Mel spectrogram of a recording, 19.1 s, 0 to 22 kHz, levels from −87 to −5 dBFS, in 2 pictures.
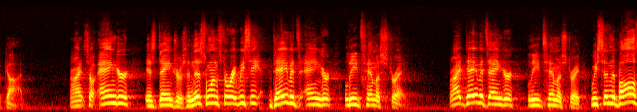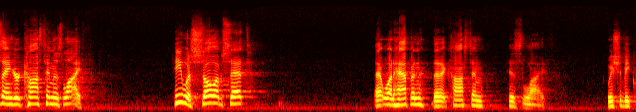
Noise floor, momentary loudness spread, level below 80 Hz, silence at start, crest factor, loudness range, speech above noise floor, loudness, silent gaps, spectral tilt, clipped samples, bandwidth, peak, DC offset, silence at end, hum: -62 dBFS; 12 LU; -70 dBFS; 0.1 s; 18 dB; 5 LU; 40 dB; -22 LUFS; none; -5.5 dB/octave; under 0.1%; 15.5 kHz; -6 dBFS; under 0.1%; 0 s; none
